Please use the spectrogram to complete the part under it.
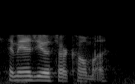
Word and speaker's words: hemangiosarcoma: How do you say it? – Hemangiosarcoma. – So not hemangiosarcoma, like I was thinking, you know, He-Man.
